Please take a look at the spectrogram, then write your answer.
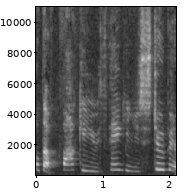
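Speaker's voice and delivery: high-pitched outraged rant; mock-furious, high indignant scolding; retold anger. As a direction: replay losing it, pitch shot way up. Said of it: "I was so mad".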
